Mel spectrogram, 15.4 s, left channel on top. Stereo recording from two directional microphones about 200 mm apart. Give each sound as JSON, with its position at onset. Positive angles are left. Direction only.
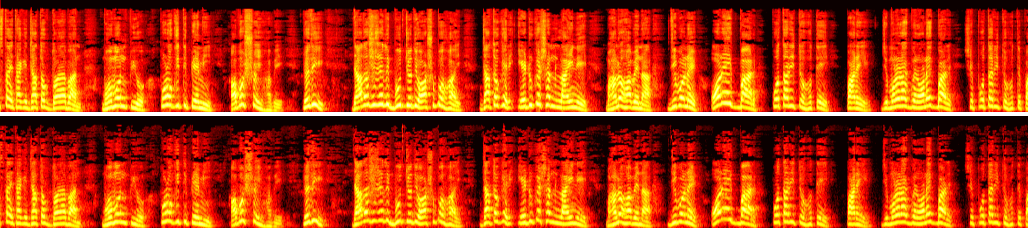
{"t": 0.0, "sound": "speech", "side_deg": 45}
